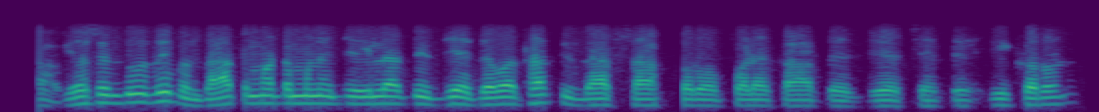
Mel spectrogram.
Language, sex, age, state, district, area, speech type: Gujarati, male, 30-45, Gujarat, Morbi, rural, conversation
